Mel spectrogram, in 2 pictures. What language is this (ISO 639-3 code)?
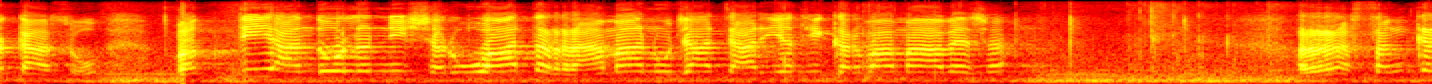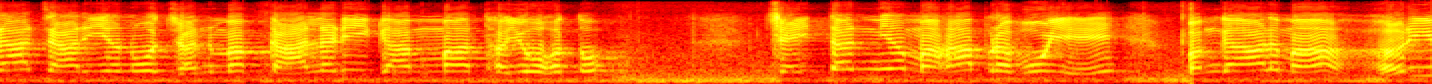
guj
